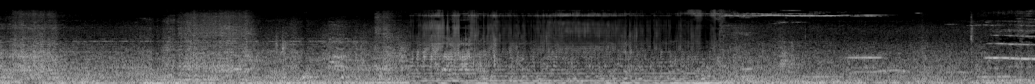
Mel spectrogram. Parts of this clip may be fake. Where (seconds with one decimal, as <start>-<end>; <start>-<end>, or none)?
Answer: 4.1-7.2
